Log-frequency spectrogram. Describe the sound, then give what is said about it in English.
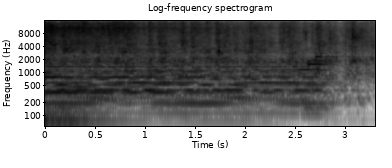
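A church audience claps for the Lord during a sermon, steadily in a dense, crackling wash, over sustained organ or keyboard chords; the applause thins out and fades in the last second. “Somebody give the Lord a clap in the house.”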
